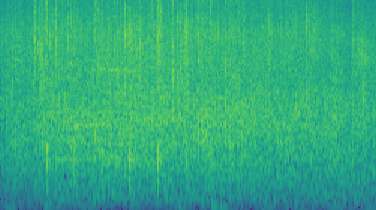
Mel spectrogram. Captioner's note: applause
